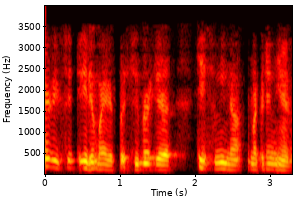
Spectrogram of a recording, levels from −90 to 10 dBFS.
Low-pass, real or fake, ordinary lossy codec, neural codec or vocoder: 3.6 kHz; fake; MP3, 24 kbps; codec, 16 kHz, 1 kbps, FunCodec, trained on Chinese and English, 50 frames a second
